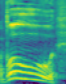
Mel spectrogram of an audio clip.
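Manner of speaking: retold boo. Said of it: "jump out and go".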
